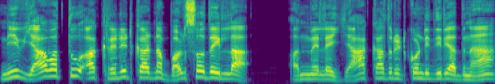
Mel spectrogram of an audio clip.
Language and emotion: Kannada, disgusted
